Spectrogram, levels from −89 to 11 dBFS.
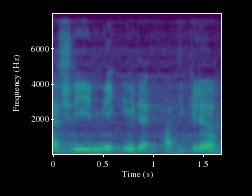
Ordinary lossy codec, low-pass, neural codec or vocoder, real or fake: none; none; codec, 16 kHz, 16 kbps, FunCodec, trained on Chinese and English, 50 frames a second; fake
